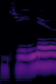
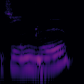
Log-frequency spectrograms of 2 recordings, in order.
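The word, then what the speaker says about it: Jinwoo: uh after learning that you're not supposed to pronounce the W in Korean, so his name is Gu and not Gin Woo.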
